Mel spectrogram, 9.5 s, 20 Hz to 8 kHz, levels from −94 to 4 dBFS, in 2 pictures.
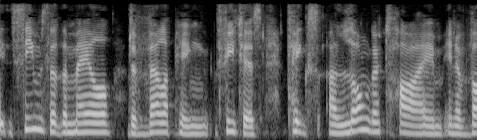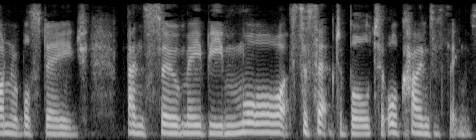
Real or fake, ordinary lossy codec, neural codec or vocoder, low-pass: fake; MP3, 48 kbps; vocoder, 22.05 kHz, 80 mel bands, HiFi-GAN; 7.2 kHz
